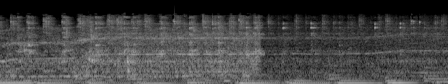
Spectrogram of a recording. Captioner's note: electric whisk whirring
